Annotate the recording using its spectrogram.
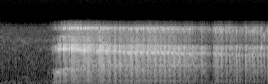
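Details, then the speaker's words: A person's single long, loud, drawn-out burp of about two seconds with a brief tail, after taking small sips of soda. Ordinary belching. "All right, so here's my burp. Oh, I have soda here."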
